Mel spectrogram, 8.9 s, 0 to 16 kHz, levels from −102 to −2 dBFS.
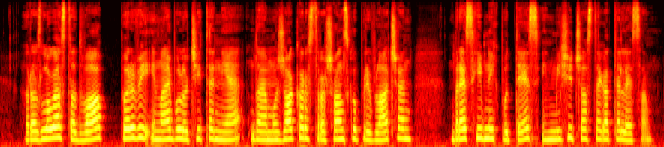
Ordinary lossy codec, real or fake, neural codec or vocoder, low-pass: none; real; none; 14.4 kHz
